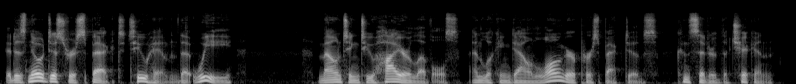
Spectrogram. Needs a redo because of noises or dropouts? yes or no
no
